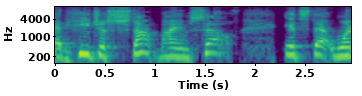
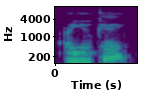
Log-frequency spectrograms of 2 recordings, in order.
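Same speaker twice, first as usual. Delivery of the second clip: soft, low, tender question; very gently; 7 semitones lower, 18 dB quieter, faster than usual. Retold or imitated. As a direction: ask softly like to a scared child. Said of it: "Very gently".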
